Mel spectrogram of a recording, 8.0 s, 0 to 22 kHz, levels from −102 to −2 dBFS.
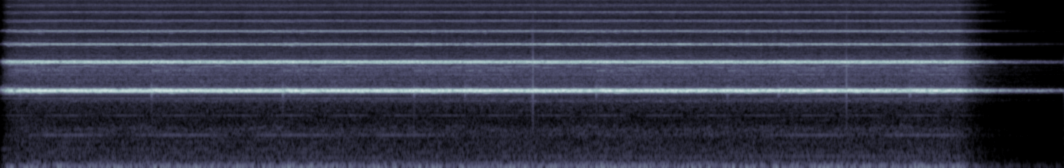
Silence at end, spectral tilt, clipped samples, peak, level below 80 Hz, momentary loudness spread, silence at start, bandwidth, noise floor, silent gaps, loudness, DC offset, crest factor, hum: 0.5 s; 8.5 dB/octave; under 0.1%; -4 dBFS; -66 dBFS; 2 LU; 0 s; over 20 kHz; -47 dBFS; none; -14 LUFS; under 0.1%; 12 dB; none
